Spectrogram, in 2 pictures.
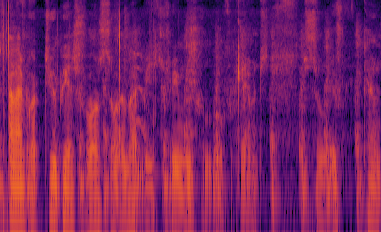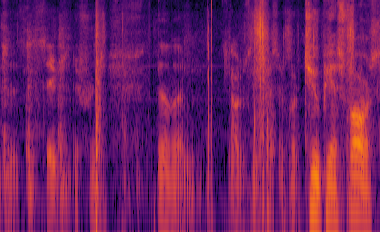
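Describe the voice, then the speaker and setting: A soft-spoken man talks at a moderate pace with a fairly low pitch and lively intonation. Noticeable background noise can be heard. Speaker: gaming youtuber. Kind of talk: gameplay commentary. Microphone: may be too quiet.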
